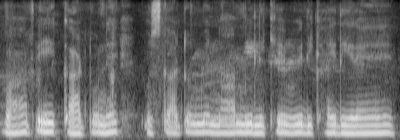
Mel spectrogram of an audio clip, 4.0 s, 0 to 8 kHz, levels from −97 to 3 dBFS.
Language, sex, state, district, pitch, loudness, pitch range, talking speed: Hindi, female, Jharkhand, Ranchi, 170 Hz, -15 LUFS, 165-180 Hz, 240 wpm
